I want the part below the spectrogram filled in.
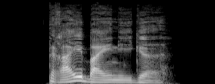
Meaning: inflection of dreibeinig: 1. strong/mixed nominative/accusative feminine singular 2. strong nominative/accusative plural 3. weak nominative all-gender singular
- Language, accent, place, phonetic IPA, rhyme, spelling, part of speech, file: German, Germany, Berlin, [ˈdʁaɪ̯ˌbaɪ̯nɪɡə], -aɪ̯baɪ̯nɪɡə, dreibeinige, adjective, De-dreibeinige.ogg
